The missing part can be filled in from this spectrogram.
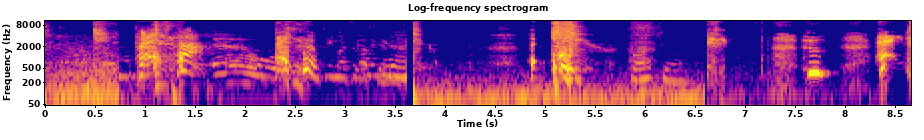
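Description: Several sharp, breathy sneezes, each with a quick inhaled lead-in and a forceful burst, mixed with brief talk; ordinary sneezing.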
